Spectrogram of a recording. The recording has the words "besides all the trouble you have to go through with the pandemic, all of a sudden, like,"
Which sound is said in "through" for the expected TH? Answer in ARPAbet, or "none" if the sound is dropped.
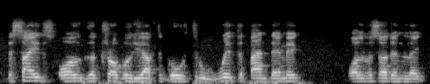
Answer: T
